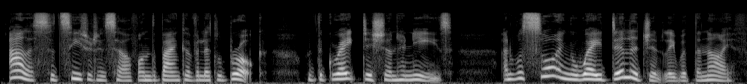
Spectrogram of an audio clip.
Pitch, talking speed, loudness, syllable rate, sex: 220 Hz, 210 wpm, -18 LUFS, 5.8 syllables/s, female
